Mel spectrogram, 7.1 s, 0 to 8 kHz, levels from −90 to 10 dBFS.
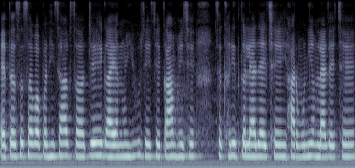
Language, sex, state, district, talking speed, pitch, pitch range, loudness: Maithili, female, Bihar, Darbhanga, 220 wpm, 215 Hz, 210-220 Hz, -14 LUFS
